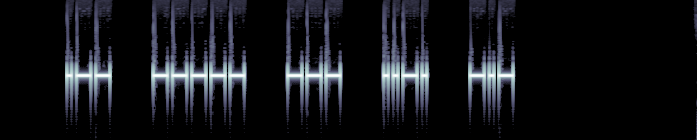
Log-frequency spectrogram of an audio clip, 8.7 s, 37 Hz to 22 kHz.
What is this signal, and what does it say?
Morse code, heard as a keyed tone, about 20 wpm, spaced as for 11 wpm, 700 Hz. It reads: W0OFK
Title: USA Call Signs - 5 Characters - 3x Character Spacing - 20wpm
